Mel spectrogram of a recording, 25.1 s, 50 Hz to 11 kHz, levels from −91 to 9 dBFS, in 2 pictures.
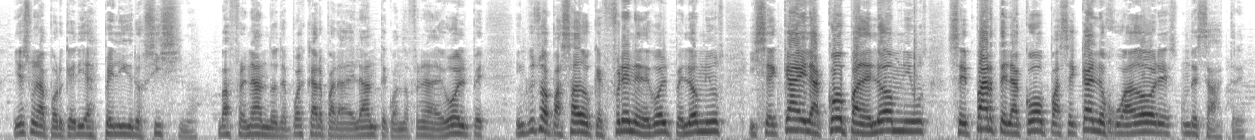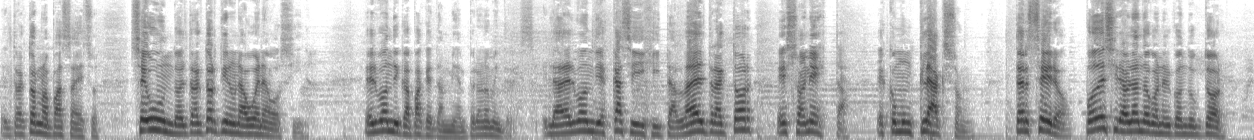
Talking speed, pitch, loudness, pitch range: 205 wpm, 155 Hz, -19 LUFS, 135-185 Hz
